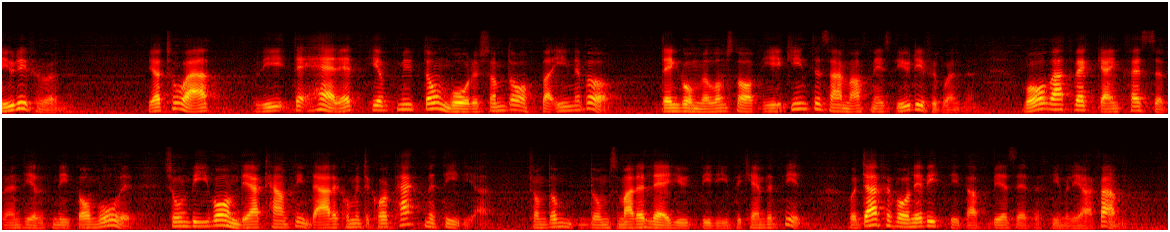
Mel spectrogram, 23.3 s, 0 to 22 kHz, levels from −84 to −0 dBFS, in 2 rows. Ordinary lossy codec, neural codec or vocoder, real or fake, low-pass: none; codec, 16 kHz, 0.2 kbps, FocalCodec; fake; none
